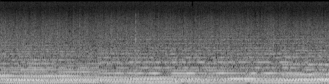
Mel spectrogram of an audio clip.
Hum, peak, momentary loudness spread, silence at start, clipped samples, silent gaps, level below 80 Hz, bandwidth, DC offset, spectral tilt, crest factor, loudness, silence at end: none; -4 dBFS; 1 LU; 0 s; under 0.1%; none; -26 dBFS; over 20 kHz; under 0.1%; -6 dB/octave; 12 dB; -16 LUFS; 0 s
